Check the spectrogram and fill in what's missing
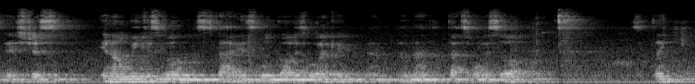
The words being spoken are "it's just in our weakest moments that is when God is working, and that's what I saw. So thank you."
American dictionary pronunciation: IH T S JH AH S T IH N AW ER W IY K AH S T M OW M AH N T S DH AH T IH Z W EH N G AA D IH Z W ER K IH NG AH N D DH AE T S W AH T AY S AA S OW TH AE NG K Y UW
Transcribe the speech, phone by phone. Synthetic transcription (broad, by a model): IH T S JH AH S T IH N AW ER W IY K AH S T M OW M AH N T S DH AH T IH Z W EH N G AA D IH Z W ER K IH NG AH N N DH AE T S W AH T AY S AA S OW TH AE NG K Y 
